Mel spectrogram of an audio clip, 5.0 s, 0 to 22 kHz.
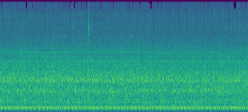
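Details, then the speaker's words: Turbocharged car engine at idle after a boost spike to about 15 psi: rough, uneven stumble about four times a second, one cylinder dead from a failed ignition coil, confirmed by swapping coils. "so basically what that means is coil to the it died we switched coil to from cylinder three to two cylinder three was dead at first"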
